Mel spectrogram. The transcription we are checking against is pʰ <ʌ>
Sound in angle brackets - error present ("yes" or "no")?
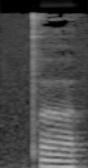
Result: no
